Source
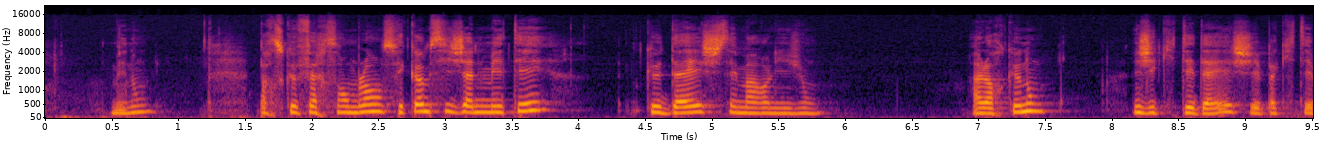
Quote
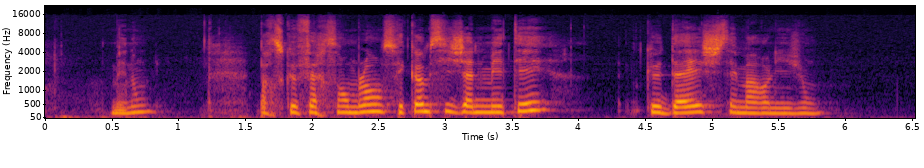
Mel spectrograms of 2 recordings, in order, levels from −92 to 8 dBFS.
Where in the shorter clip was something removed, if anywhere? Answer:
none

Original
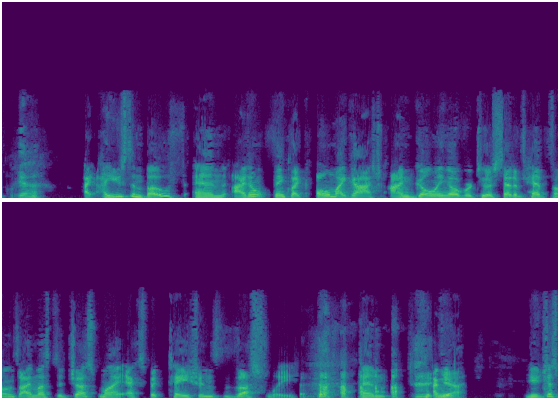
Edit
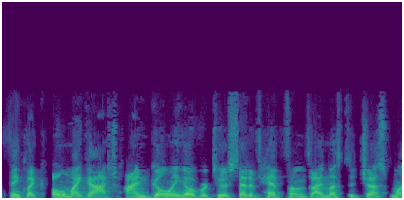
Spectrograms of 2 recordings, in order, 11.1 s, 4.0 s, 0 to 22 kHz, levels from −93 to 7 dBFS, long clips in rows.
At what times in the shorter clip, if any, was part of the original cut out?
none

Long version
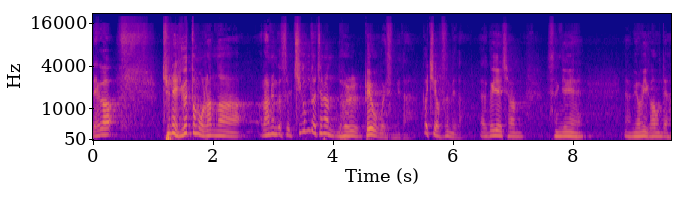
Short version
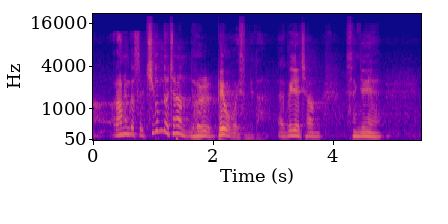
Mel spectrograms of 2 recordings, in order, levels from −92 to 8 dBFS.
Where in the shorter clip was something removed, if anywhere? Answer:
0:03.0

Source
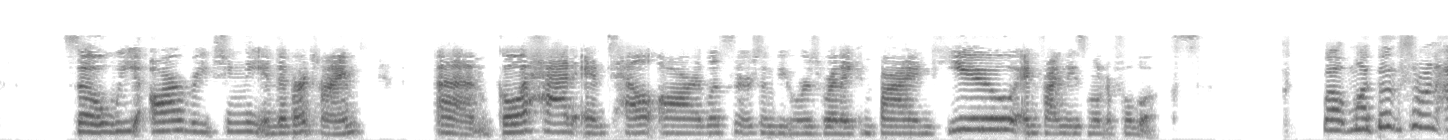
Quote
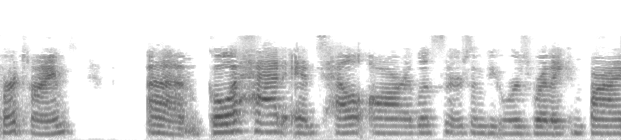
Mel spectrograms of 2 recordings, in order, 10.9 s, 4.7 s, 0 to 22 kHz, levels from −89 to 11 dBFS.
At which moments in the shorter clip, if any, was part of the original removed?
none

